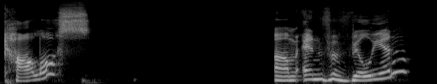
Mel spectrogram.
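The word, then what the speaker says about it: Vivillon: Um, and Vavilian was Vivian as in like the L's were silent, which like I kind of get the region's based off France, but like it's pavilion. What do you mean? You can't look at that word and just decide that L's are silent.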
